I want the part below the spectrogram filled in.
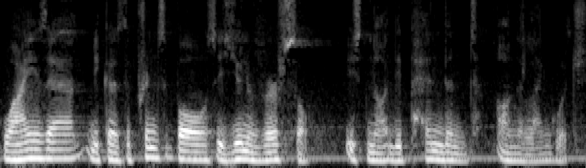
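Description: A man's voice: on the low side, steady tone, measured pace, mellow, a little hiss or hum. A man giving a Buddhist teaching, moving between English and Vietnamese with frequent fillers and questions to the audience. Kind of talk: bilingual dharma talk. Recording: long hall reverb.

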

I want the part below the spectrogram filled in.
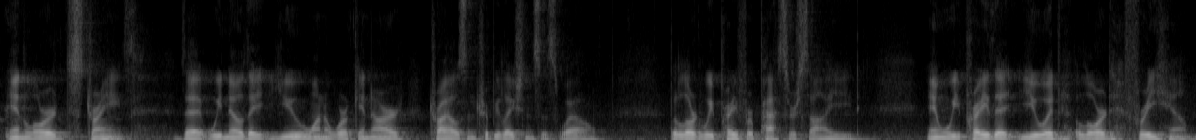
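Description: Earnest, pleading man praying in low-key tones. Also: warm tone. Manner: halting, repeatedly addressing the Lord. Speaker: pastor leading a church service.

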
